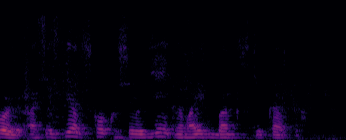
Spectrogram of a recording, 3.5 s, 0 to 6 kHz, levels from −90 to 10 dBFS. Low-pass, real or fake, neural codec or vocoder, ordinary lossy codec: 5.4 kHz; fake; vocoder, 24 kHz, 100 mel bands, Vocos; MP3, 48 kbps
